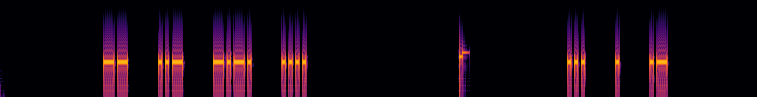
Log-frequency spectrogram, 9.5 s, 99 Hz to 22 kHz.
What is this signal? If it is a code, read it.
Morse code, heard as a keyed tone, about 28 wpm, spaced as for 16 wpm, 700 Hz. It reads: MUCH SEA
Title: 3x Character Spacing - Top 300 Words - 28wpm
